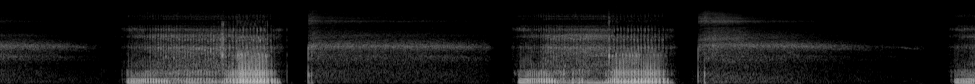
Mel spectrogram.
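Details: ASMR snoring recording: loud, rough snores on each breath in, about 13 breaths a minute, with quieter breathing out between them; snoring.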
